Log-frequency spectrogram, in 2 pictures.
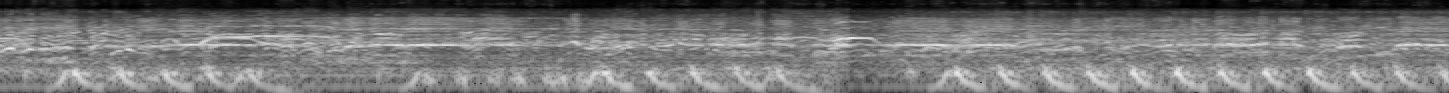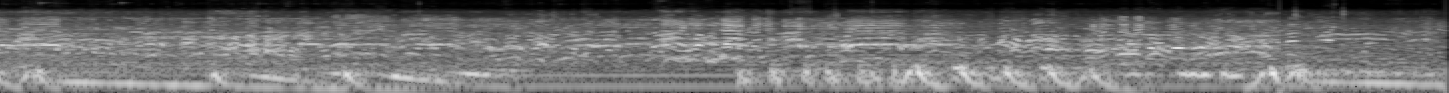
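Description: A crowd of men and women sings and shouts loudly close by.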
